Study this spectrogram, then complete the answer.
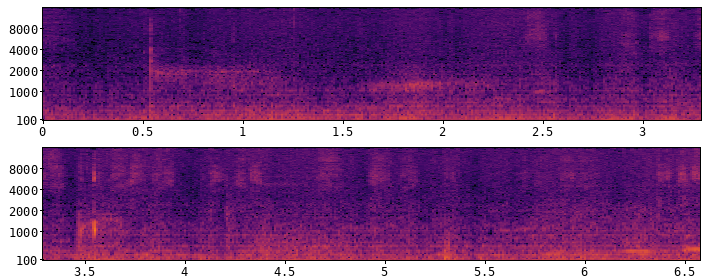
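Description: Marker or chalk scratching across a board during a preposition lesson, a run of short scraping strokes and taps, close and fairly quiet over a low background hum, with no talking.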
